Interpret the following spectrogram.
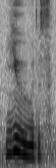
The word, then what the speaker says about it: youths: The sound becomes hard in truths, youths and mouths.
